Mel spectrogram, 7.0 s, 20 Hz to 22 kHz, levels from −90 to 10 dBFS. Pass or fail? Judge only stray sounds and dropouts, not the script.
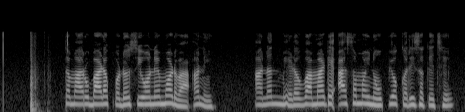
fail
